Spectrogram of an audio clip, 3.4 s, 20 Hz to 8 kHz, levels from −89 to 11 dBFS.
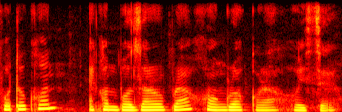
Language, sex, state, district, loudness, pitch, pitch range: Assamese, female, Assam, Sonitpur, -14 LUFS, 205 Hz, 190-235 Hz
